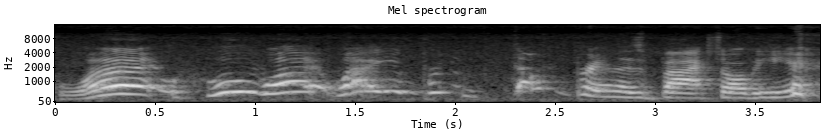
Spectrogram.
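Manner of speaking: shrill-free high startled yell, rising fast; shocked high yelp. Retold or imitated. Young girl yelping at the creepy old lady. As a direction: jump back in alarm at a stranger's words. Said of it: "She's like".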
